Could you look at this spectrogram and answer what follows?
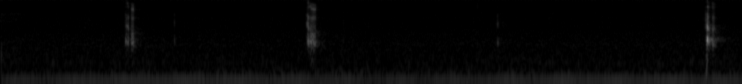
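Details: Three sharp, brief hiccups a couple of seconds apart over a steady low hum in a quiet room; hiccups.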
